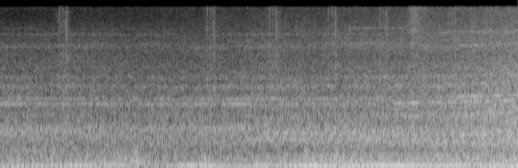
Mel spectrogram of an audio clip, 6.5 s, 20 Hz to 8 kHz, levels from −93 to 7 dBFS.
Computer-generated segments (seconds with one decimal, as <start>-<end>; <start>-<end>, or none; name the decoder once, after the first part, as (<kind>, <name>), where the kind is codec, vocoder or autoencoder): none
